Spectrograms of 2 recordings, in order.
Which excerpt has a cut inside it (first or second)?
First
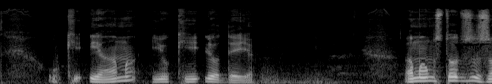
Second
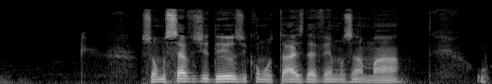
first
